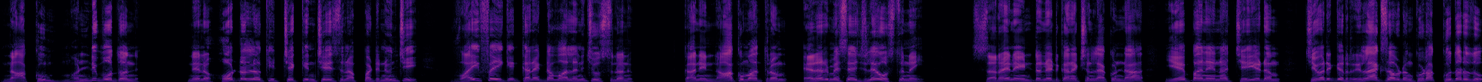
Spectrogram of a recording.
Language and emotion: Telugu, angry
